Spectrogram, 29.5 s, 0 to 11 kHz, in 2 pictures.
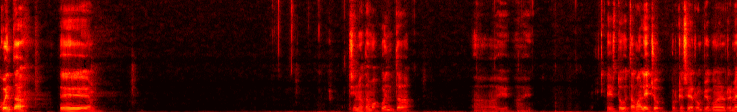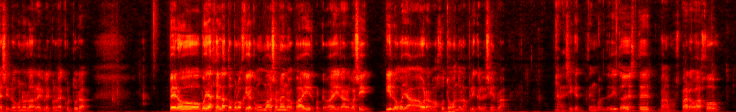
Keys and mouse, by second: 6.4 right click, 6.9 ctrl+right click, 7.4-8.3 middle drag, 8.3 right click, 8.5 g, 9.6 click, 9.9 right click, 10.0 g, 10.4 click, 10.6 right click, 10.9 g, 11.2 click, 11.6 right click, 13.0-26.8 middle drag, 26.8 right click, 27.1-28.6 middle drag, 27.7 e, 28.6 click, 28.9-29.4 middle drag.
